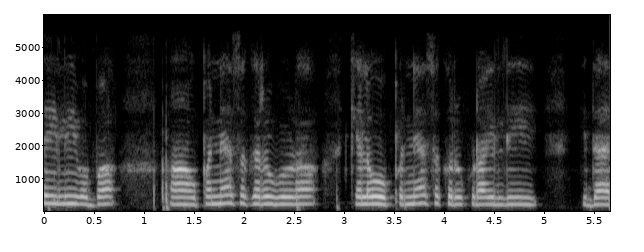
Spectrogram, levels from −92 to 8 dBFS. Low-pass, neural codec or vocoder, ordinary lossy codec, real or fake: 5.4 kHz; none; none; real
